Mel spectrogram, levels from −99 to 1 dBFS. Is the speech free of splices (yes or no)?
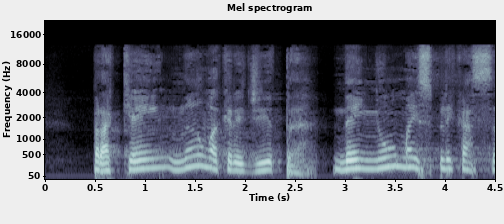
no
